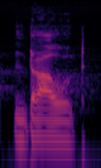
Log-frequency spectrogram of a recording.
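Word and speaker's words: drought: ठीक है, तो इसको जो प्रोनाउंसिएशन करते हैं वो क्या करते हैं? वो ड्राउट करते हैं।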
